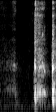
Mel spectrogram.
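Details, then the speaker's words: An adult with a sore throat coughs while talking during a live chat and sipping water: two short, abrupt cough bursts after a faint breath or throat sound. "Ooh, girls, I might have to end because I don't want to keep having this sound of me coughing."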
